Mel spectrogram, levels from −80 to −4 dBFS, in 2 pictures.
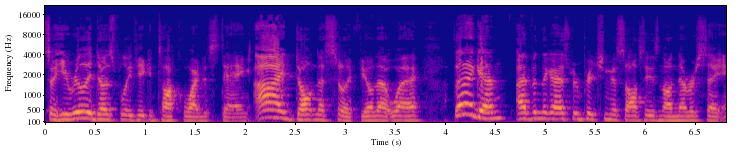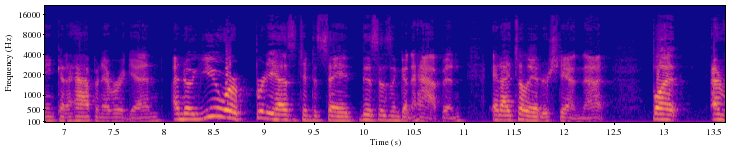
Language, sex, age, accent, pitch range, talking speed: English, male, 20-39, American, 130-175 Hz, 255 wpm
